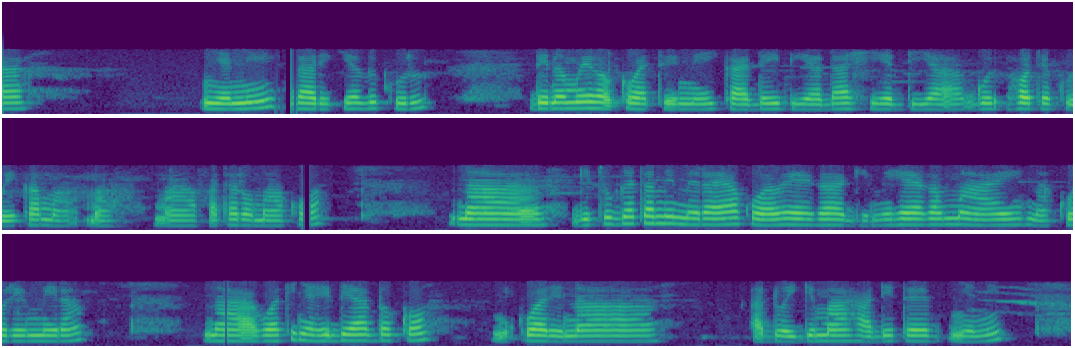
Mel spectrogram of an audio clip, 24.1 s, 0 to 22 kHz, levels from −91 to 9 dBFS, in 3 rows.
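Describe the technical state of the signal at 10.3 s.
At 10.3 s the speech drops out for 60 ms, from 10.28 to 10.34 s, because of packet loss filled with silence. The receiver had nothing to decode for that stretch and inserted digital silence, a gap length that fits three 20 ms packets. The signal cuts off abruptly and resumes just as abruptly, leaving hard edges around a dead hole. The narrow telephone band of the G.711 line is audible on either side of the gap.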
